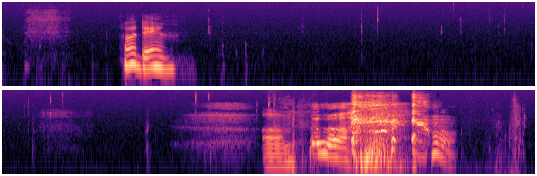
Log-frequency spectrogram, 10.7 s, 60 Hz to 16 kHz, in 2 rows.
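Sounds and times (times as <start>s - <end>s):
speech: 1.2s - 1.8s, 8.0s - 10.0s
man clearing throat: 8.1s - 9.9s
man coughing: 8.2s - 9.9s.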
